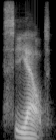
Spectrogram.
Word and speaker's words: cout: Line 5, cout, pronounced cout, is an object combined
